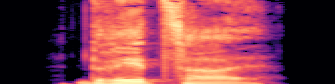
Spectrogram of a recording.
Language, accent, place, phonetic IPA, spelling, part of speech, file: German, Germany, Berlin, [ˈdʁeːˌt͡saːl], Drehzahl, noun, De-Drehzahl.ogg
- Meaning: rotational speed, speed of rotation, (automotive) RPM, revolutions per minute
